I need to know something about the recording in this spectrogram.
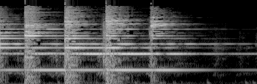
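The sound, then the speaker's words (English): A hand-rung golden brass bell hanging behind the seat of a 1928 Model A Ford fire truck clangs four times at a steady, fairly quick pace, loud, its bright metallic tone ringing on and slowly fading after the last strike. No voices. “If that didn't get your attention, there's also this golden bell that hangs behind the seat.”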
